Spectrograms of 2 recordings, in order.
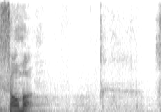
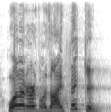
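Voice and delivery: higher, louder incredulous cry. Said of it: "with a hideous sense of incredulity going".

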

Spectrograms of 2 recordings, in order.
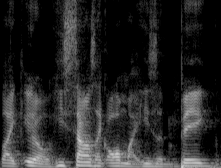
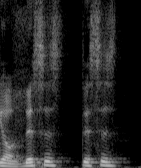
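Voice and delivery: ordinary delivery

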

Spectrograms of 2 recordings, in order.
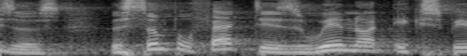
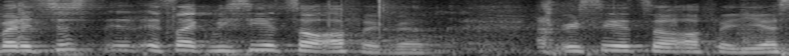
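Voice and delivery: words breaking up with laughter while talking. Reacting to a joke another speaker just told: laughing while talking. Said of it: "I'm laughing more than I should".

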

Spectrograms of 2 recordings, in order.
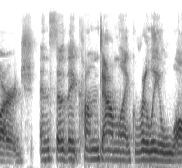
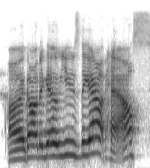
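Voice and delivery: loud, high, put-on Australian accent; 5 semitones higher, 6 dB louder than usual. Joking about having to go use the outhouse: Australian accent. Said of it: "That was Australian".

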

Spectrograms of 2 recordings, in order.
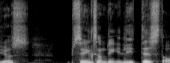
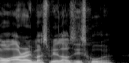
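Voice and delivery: ordinary talk

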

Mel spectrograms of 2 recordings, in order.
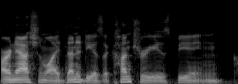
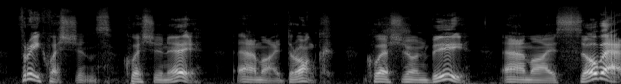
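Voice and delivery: slow, drunk-sounding put-on Italian accent; 3 semitones higher than usual. Playing the drunk schoolteacher in a play, saying one of the lines; italian accent. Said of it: "That's way better than my Italian accent".

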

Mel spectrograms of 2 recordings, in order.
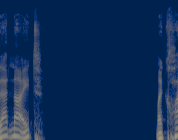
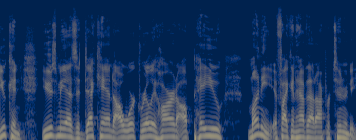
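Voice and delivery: ordinary talk

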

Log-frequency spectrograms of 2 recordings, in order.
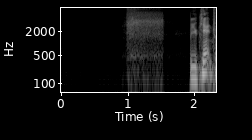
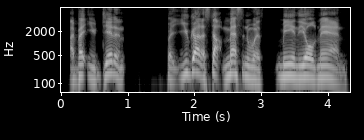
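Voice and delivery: plain

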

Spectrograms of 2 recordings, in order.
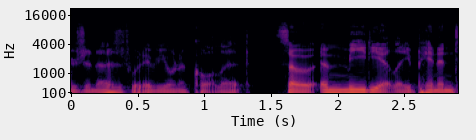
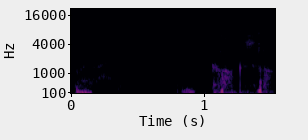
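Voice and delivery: breathy, whispered tough-guy voice. Showing a celebrity impression to the other speaker: Robert De Niro impression. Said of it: "That's my impression of Robert De Niro".

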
